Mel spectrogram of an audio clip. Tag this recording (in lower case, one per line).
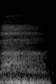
respiratory sounds
breathing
